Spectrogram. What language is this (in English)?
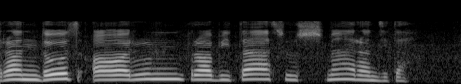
Nepali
